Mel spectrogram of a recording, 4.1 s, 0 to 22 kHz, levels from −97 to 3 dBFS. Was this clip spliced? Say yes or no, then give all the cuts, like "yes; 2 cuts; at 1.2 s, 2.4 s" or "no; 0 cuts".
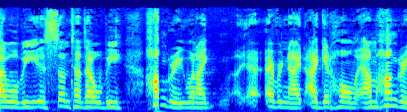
no; 0 cuts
